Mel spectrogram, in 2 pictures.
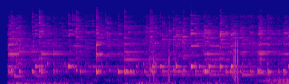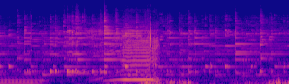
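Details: Mountain cows wearing hanging bells, lowing outdoors in the mountains: a steady low moo near the middle, then a shorter, higher, rising moo, all over constant irregular clanking of cowbells.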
